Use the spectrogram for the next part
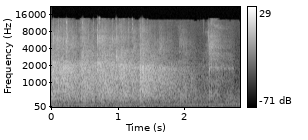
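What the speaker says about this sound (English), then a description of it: "let's give Lenny a round of applause." Sustained applause fills a sister city ceremony between Medan, Indonesia and Milwaukee, Wisconsin, a dense steady wash of many hands clapping that swells briefly near the middle and again toward the end.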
